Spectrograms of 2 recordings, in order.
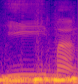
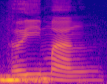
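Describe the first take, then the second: First: The first vowel is a plain 'i'. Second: The first vowel is a gliding diphthong. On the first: The speaker calls it right. "tetapi himang" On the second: The speaker calls it wrong. "bukan heimang"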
